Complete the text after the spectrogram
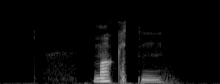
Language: Norwegian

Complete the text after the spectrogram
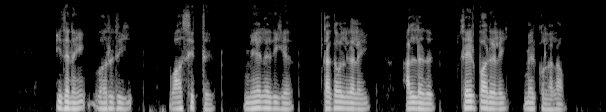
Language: Tamil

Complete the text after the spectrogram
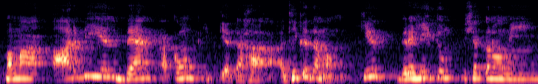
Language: Sanskrit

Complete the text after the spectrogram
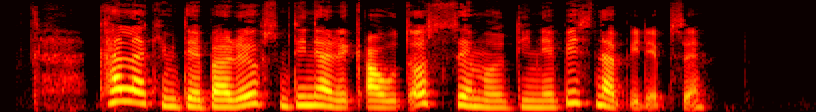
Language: Georgian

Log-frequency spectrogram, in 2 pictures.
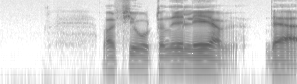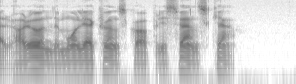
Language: Swedish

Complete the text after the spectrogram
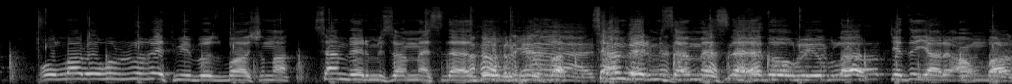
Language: Turkish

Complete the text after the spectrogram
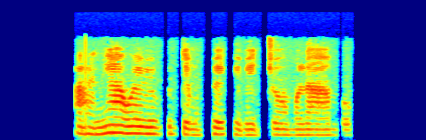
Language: Ganda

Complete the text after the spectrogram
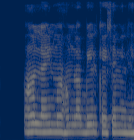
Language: Chhattisgarhi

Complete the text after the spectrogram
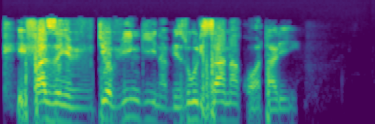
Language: Swahili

